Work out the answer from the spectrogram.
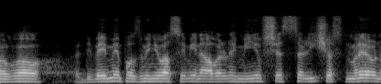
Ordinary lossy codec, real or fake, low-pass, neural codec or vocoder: MP3, 48 kbps; fake; 9.9 kHz; codec, 16 kHz in and 24 kHz out, 0.4 kbps, LongCat-Audio-Codec, fine tuned four codebook decoder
